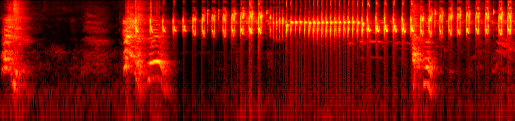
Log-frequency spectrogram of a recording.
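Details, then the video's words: A bird singing besetan, a sharp Indonesian song style. After a rough noisy burst, a long, fast, high trill of rapidly repeated sharp notes builds, holds steady and runs on, broken briefly by another rough burst. "SUARA BURUNG BESETAN"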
